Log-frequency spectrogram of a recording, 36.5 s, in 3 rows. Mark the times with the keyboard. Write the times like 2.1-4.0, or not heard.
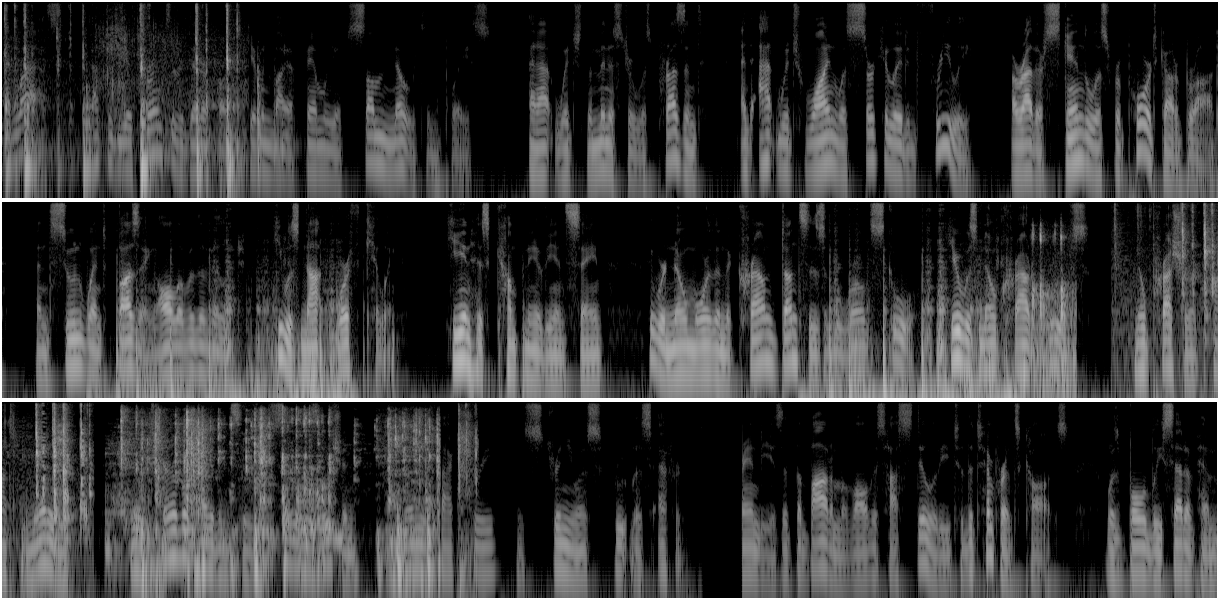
0.0-2.5, 22.4-29.1.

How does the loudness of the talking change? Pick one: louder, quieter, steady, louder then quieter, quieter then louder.
louder then quieter.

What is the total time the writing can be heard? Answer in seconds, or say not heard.
5 s.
